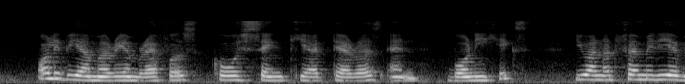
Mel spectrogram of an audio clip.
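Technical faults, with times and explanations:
Nothing stood out as a technical problem on listening to this speech recording.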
